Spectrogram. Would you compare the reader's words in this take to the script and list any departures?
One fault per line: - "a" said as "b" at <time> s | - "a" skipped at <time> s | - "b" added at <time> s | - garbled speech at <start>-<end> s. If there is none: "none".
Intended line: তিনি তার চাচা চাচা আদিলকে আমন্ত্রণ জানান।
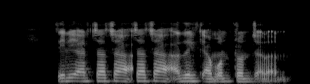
none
